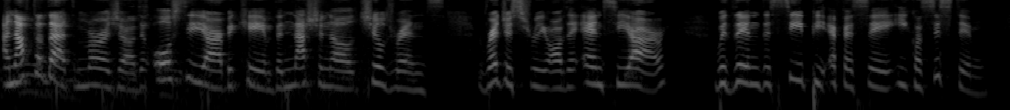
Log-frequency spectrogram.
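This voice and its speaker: A woman's voice is high-pitched, loud, and bright and sharp in tone. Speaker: government official speaker. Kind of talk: ceremonial speech.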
